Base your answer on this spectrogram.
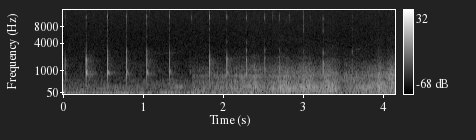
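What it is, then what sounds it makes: Foam microphone windscreen being tapped. Fingertips of both hands tap and rub the sides and top of a black foam windscreen on a Zoom recorder. About a dozen short, dry taps with a faint ping around 900 Hz come at a quick, uneven pace, while a soft scratchy rubbing hiss grows louder through the second half.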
